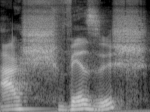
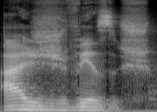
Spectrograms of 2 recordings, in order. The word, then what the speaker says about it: às vezes: And you would think, well, S at the end of a syllable, it's a 1-syllable word, ash. So you'd think it would be às vezes, but no, às vezes. Às vezes. There's that Z. The Z actually sounds like a Z, which, you know,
